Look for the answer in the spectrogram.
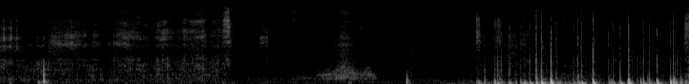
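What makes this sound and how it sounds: A medium blue paper gift bag with a peacock feather print and ribbon handles, hollow and apparently empty, is scratched and rubbed with long nails. Soft, bright paper rustles and scrapes come first. They build into a denser run of quick, crackly scratches and thumps in the last couple of seconds.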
